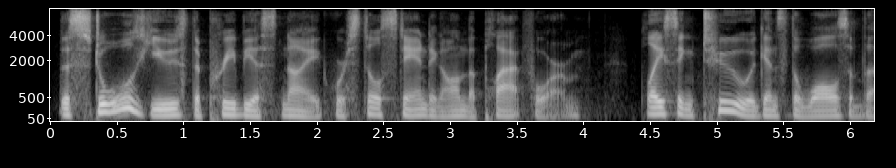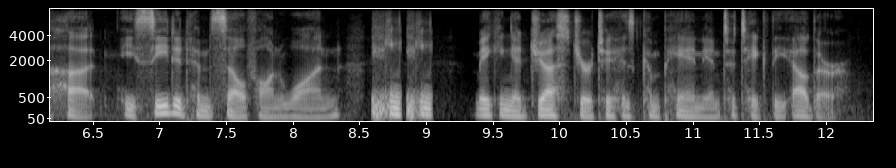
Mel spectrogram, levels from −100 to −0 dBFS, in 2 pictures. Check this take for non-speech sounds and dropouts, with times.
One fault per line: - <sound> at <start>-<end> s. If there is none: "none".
- laugh at 8.6-9.0 s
